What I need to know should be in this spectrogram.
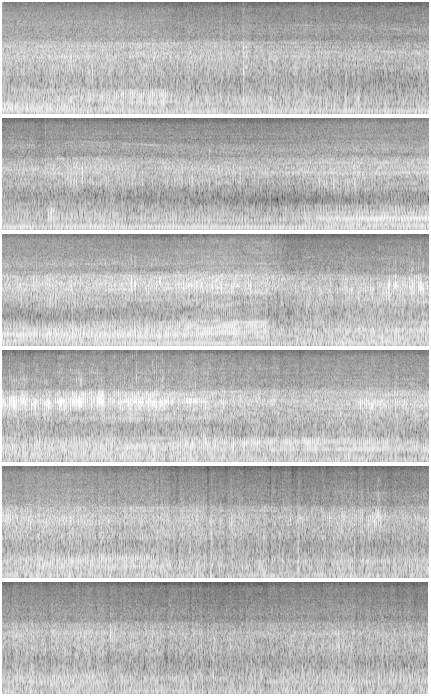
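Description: A motorcycle engine roars close by, rising and falling in pitch as it revs up and shifts gears.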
